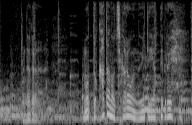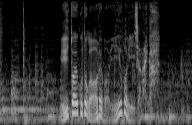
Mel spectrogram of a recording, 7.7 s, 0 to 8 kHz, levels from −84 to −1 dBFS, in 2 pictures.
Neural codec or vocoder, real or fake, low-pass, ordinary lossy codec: codec, 16 kHz, 16 kbps, FreqCodec, larger model; fake; none; none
